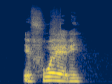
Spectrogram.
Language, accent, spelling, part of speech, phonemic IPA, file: French, Canada, effoirés, verb, /e.fwa.ʁe/, LL-Q150 (fra)-effoirés.wav
- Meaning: masculine plural of effoiré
